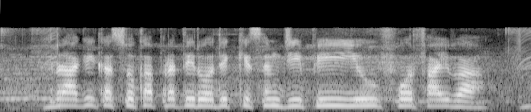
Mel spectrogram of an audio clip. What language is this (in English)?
Bhojpuri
